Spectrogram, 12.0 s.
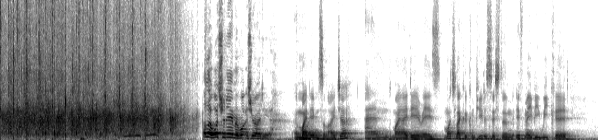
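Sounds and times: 
audience applause: 0.0s - 4.0s
speech: 4.4s - 11.6s.

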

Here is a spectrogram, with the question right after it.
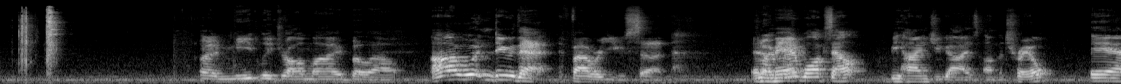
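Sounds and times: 
faint low hum: 0.0s - 11.2s
flintlock hammer clicks being cocked back: 0.1s - 0.7s
speech: 2.0s - 11.2s.

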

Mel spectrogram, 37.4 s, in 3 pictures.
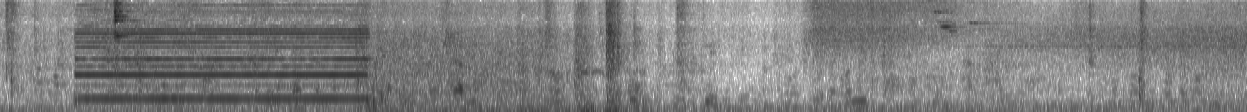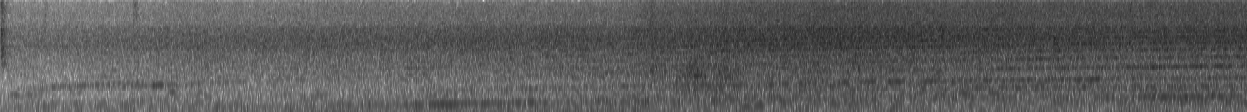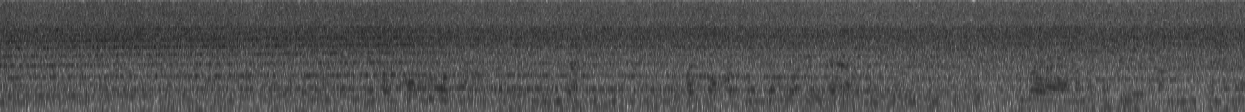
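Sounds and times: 
Paris Métro train rumbling: 0.0s - 37.3s
Paris Métro train accelerating with rising whine: 0.6s - 5.3s, 10.2s - 37.3s
steady tone: 0.8s - 4.0s.

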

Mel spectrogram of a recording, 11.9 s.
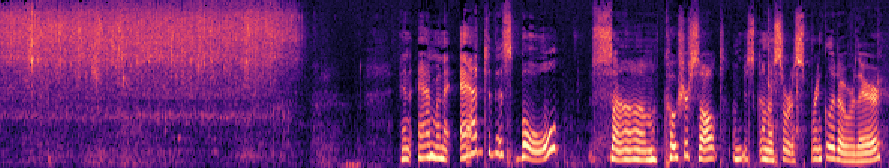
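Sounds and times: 
water running from a tap while oil is washed off hands at a kitchen sink: 0.0s - 4.1s
speech: 5.3s - 11.8s.

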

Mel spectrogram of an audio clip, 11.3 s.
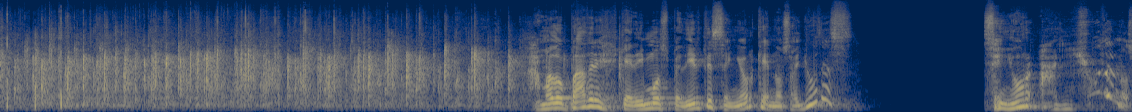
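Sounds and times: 
audience applauding: 0.0s - 7.1s
speech: 5.4s - 8.6s, 9.9s - 11.3s.

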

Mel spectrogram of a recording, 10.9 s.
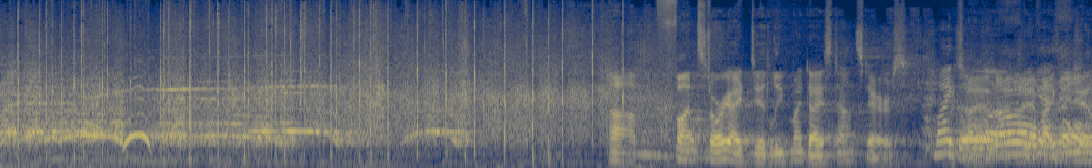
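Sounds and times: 
audience applause and cheering: 0.0s - 6.6s
speech: 6.1s - 10.9s.

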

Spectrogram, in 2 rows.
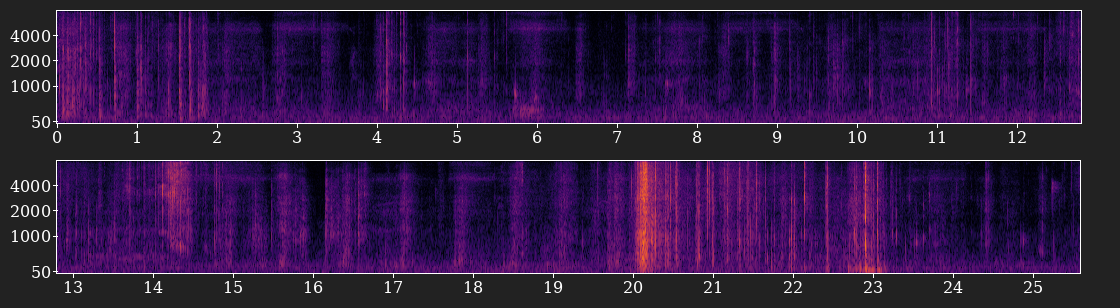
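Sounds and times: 
crunching and crinkling bites of chips: 0.0s - 5.8s, 10.9s - 18.7s, 19.6s - 23.6s.

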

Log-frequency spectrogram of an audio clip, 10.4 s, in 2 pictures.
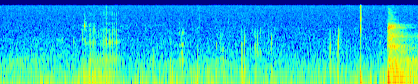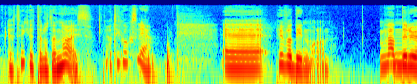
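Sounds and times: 
coffee being sipped and swallowed: 1.0s - 3.5s
speech: 5.4s - 9.4s, 10.0s - 10.4s.

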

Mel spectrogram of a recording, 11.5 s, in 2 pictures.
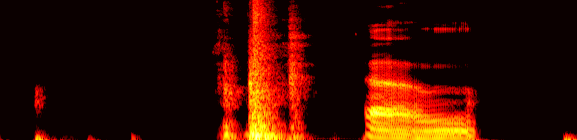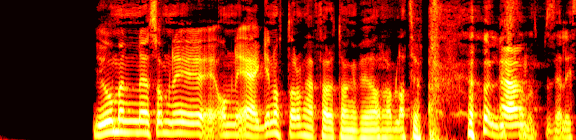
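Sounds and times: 
door banging shut: 2.2s - 3.2s
speech: 3.6s - 4.8s, 6.7s - 11.5s.

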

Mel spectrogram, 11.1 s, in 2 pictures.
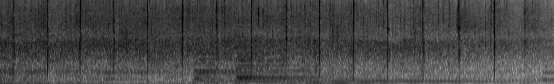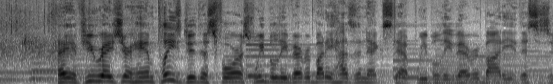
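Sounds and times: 
crowd audience applause: 0.0s - 6.4s
speech: 6.1s - 11.0s.

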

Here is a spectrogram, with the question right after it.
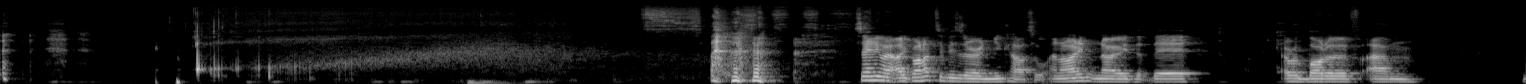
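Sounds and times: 
pouring a drink: 1.6s - 7.2s
laughter: 7.1s - 8.3s
speech: 7.3s - 7.8s, 8.6s - 12.0s, 12.8s - 14.2s.

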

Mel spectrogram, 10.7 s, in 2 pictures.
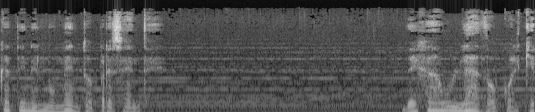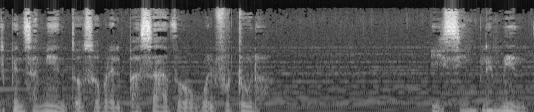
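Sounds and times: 
speech: 0.0s - 1.6s, 4.0s - 8.1s, 9.6s - 10.6s
rain falling: 1.1s - 10.6s.

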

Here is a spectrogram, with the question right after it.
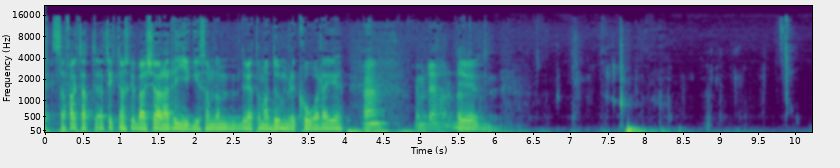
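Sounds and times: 
speech: 0.1s - 6.1s
person chewing a Cloetta Minimu candy: 4.8s - 10.2s.

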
